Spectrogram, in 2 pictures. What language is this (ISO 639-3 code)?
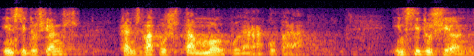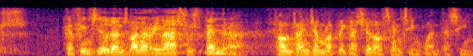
cat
